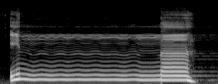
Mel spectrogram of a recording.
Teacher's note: Kita dengungkan selama 3 harakat gunna musyaddadah. Inna, nah fathah diikuti alif, 2 harokat kita panjangkan.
